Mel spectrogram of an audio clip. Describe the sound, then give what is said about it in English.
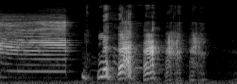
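A loud, brassy blast from a new air horn holds steady for just over half a second, then cuts off and is followed by several bursts of laughter. “Dude, this new air horn is the one.”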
